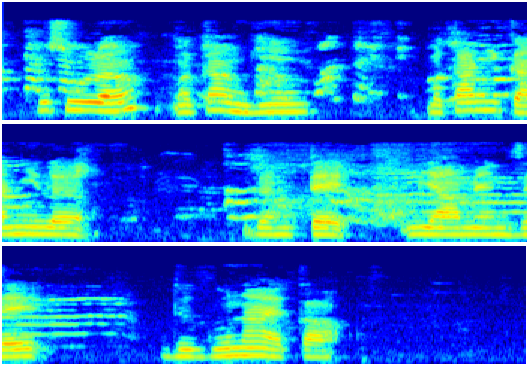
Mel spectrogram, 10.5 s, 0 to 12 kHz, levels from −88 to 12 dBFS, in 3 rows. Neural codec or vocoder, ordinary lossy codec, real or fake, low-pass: none; AAC, 48 kbps; real; 7.2 kHz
